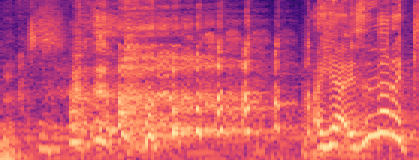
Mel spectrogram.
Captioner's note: laughs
